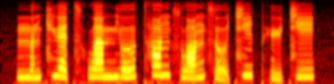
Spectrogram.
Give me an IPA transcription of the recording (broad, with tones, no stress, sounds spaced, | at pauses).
m ə˧˥ n t͡ɕ ɥ ɛ˥˩ t͡sʰ w ä˥ m j o˧˥ ʊ̯ t̪ʰ ɑ˥ ŋ s w ɑ˧˥ ŋ s o̰˨˩ ʊ̯ t͡ɕ i˥ pʰ y̰˨˩ t͡ɕ i˥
